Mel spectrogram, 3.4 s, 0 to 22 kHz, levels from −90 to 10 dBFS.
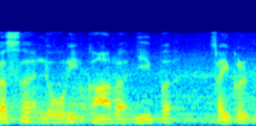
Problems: constant background noise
